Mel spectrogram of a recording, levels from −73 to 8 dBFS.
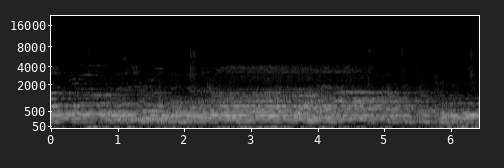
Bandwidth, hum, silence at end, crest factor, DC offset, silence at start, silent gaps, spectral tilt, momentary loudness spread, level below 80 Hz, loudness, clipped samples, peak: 9.8 kHz; none; 0 s; 14 dB; under 0.1%; 0 s; none; -7.5 dB/octave; 5 LU; -62 dBFS; -33 LUFS; under 0.1%; -18 dBFS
